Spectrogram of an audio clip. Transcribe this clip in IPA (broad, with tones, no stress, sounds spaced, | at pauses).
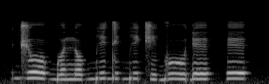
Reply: d͡ʒ oː˦˨ ɡ͡b ʊ˨ n o˨˦ ɡ͡b i˦ d i˦ ɡ͡b i˦ t͡ʃ i˨ ɡ uː˦˨ ɗ ɪ˦ | ɪ˦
